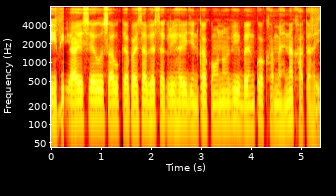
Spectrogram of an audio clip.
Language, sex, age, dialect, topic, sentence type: Magahi, male, 36-40, Southern, banking, question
